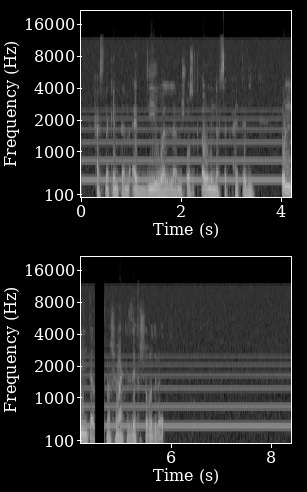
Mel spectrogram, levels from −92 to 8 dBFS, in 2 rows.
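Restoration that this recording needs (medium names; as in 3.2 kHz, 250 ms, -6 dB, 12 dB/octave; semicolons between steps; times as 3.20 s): clip repair -15.5 dBFS; de-hum 410.3 Hz, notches 6; room tone fill 4.47–4.66 s; noise print and reduce 30 dB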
